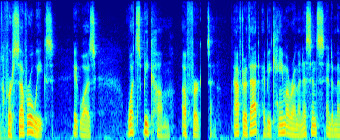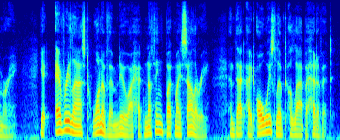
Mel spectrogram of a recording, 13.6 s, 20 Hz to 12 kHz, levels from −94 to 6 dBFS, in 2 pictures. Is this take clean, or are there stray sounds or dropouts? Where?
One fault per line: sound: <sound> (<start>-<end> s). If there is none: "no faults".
sound: dropout (4.0-4.1 s)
